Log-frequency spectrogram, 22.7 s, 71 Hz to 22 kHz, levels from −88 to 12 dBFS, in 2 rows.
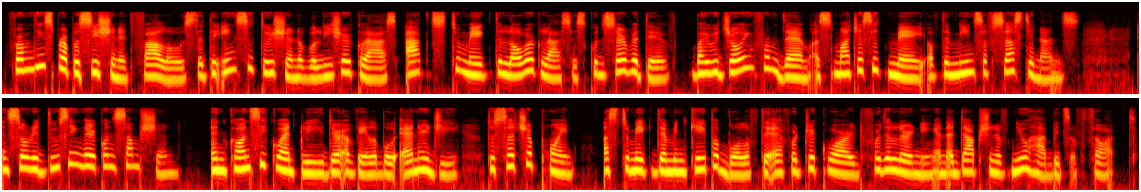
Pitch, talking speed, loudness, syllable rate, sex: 240 Hz, 175 wpm, -19 LUFS, 5.2 syllables/s, female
